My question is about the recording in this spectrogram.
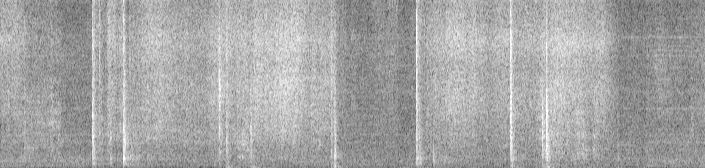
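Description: Metal sheet trays holding aluminium chiffon tube pans clanking and scraping as they are slid onto the floor of a deck oven: several sharp metallic knocks, with sliding scrapes between them.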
